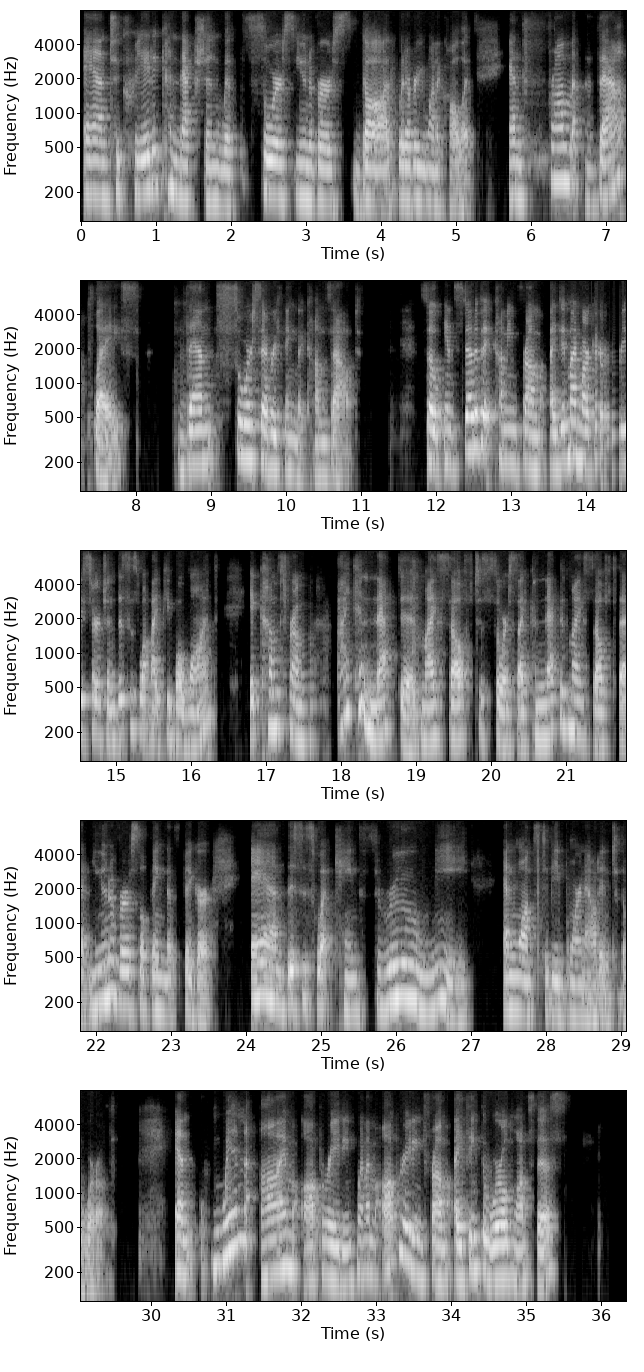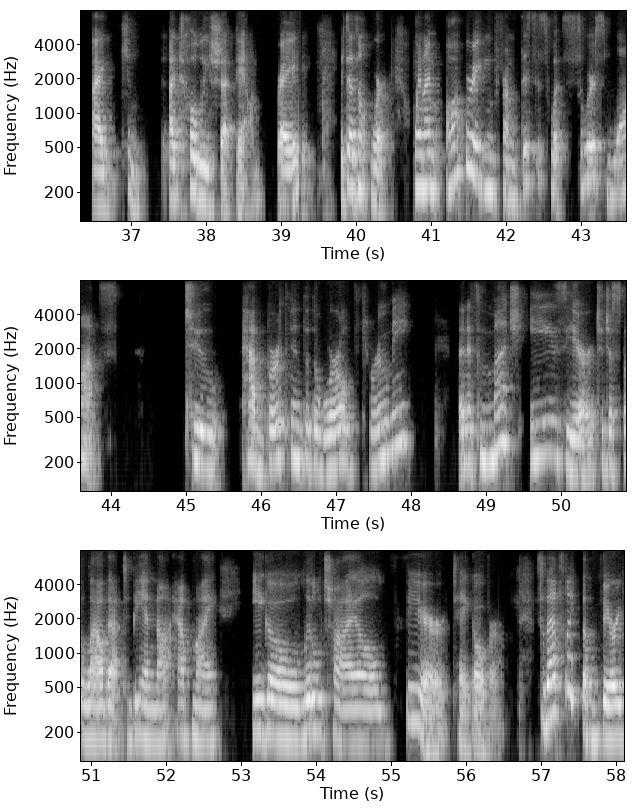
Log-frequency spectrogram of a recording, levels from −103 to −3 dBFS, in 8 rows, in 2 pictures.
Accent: American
